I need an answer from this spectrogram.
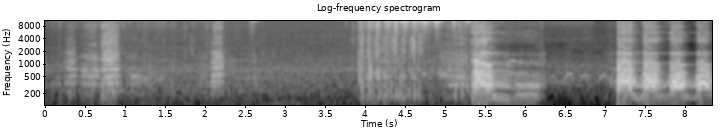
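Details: Newfoundland dog reacting on seeing a hedgehog; scattered short deep barks and huffs, a noisy rustling burst in the middle, then a quick run of three barks near the end.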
